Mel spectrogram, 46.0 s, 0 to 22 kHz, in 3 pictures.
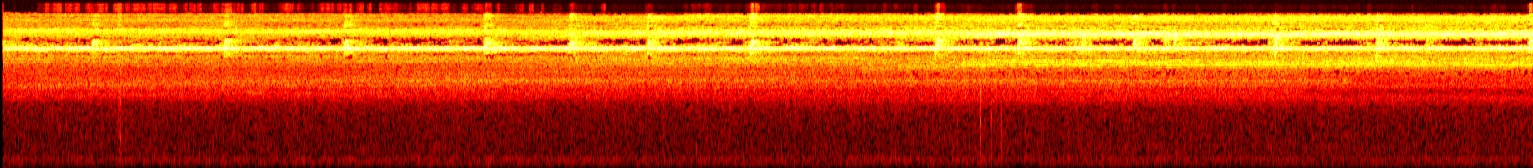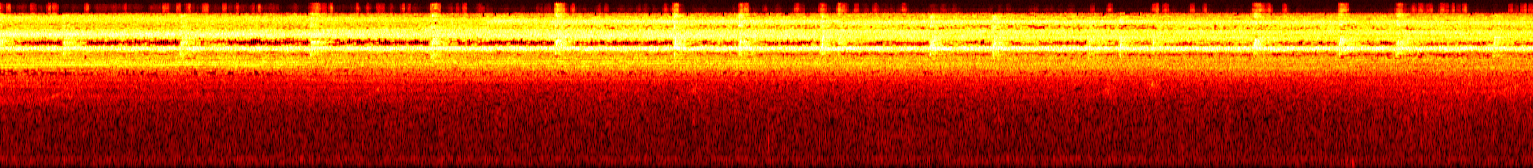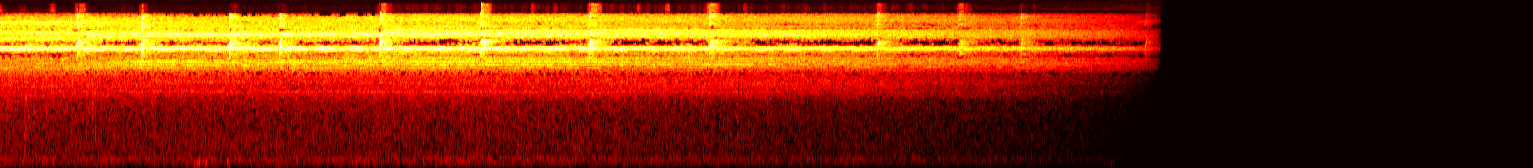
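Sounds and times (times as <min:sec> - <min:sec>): cicadas droning: 0:00.0 - 0:42.3.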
